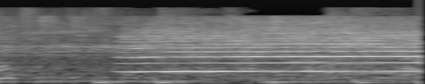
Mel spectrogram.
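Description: Steam locomotive whistle: a single held note with strong overtones, sounding from about half a second in.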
